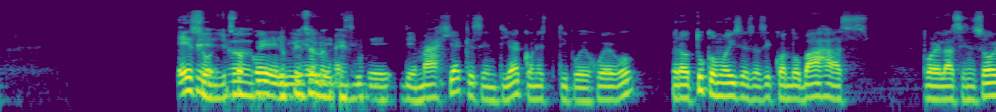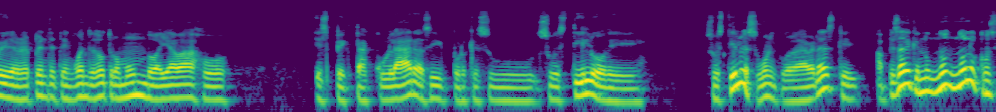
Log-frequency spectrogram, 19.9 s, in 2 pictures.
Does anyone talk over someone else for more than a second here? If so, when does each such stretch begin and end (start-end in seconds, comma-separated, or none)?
1.9-3.7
